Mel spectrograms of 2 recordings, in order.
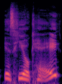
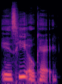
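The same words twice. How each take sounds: First: The voice rises at the end. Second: The voice does not rise at the end. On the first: The speaker calls it right. "It's more" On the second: The speaker calls it wrong. "We wouldn't say"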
